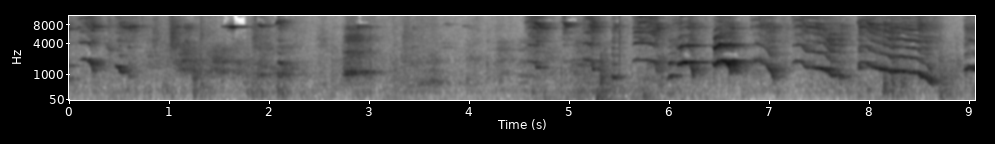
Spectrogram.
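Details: Golden Cavapoo puppies, a new UK litter in 2015, start with sparse squeaks, then build to a run of loud, wavering whines that slide downward, tumbling rapidly one after another in a small room.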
